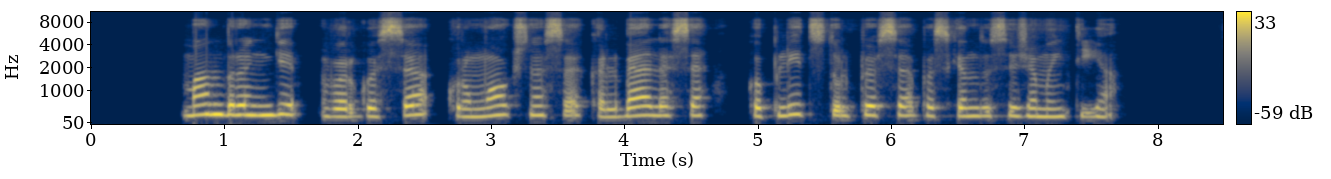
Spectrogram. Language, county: Lithuanian, Klaipėda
